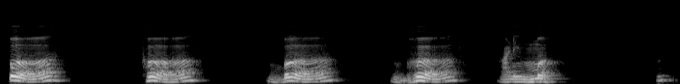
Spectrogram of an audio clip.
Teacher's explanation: ही पाचही अक्षर ही ओठापासून उच्चारली जातात, म्हणून त्याला ओष्ठव्य म्हणतात किंवा प वर्गीय व्यंजन म्हणतात.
